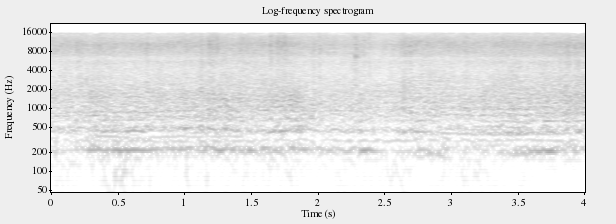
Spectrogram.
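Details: Steady colony hum of honey bees inside their hive, an unbroken low buzzing drone with even loudness throughout and faint brighter buzz tones over it.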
